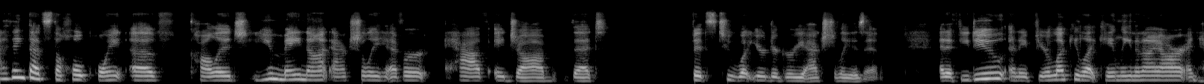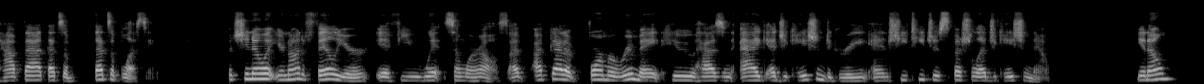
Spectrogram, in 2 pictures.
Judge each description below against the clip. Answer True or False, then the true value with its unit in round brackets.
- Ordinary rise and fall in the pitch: True (3.4 semitones)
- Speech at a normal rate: True (195 wpm)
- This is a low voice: False (195 Hz)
